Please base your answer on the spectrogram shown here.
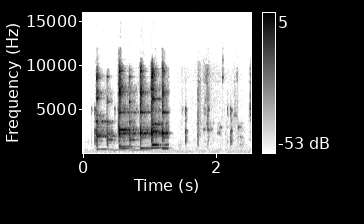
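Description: A phone ringtone for an incoming call plays a quick bright melodic chime pattern, clear and fairly close, then continues in softer broken bursts.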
